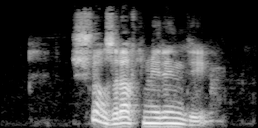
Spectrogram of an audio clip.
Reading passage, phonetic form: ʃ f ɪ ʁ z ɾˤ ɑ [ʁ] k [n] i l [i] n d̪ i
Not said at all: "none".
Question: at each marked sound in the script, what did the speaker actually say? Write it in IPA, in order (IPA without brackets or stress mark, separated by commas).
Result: ʁ, m, i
